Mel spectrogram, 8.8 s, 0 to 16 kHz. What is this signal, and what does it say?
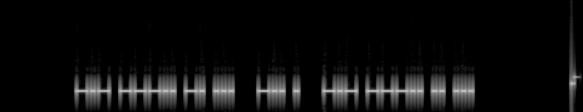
Morse code, heard as a keyed tone, about 22 wpm, 700 Hz. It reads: K8NS DE K8IS
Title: USA Callsign DE Callsign - 4 Characters - 22wpm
